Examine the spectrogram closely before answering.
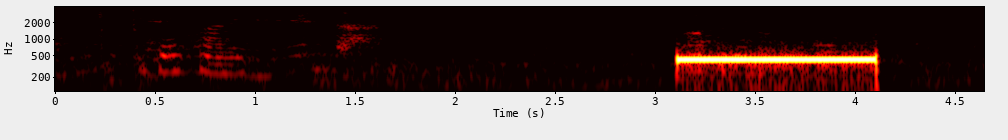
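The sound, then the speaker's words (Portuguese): A telephone line tone during a call that returns a busy number: one steady, mid-pitched electronic tone lasting about a second, sounding loud and clean after a short stretch of speech. “Eu tô ligando. Aí. O número está ocupado.”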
